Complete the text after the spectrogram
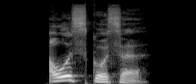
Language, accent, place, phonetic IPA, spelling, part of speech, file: German, Germany, Berlin, [ˈaʊ̯sˌɡʊsə], Ausgusse, noun, De-Ausgusse.ogg
- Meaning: dative singular of Ausguss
